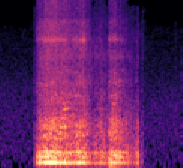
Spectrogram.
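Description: A single deep, rough, rattling snore lasting about a second and a half, with a buzzy engine-like quality; loud snoring.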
